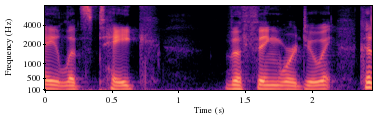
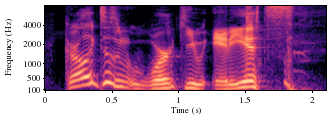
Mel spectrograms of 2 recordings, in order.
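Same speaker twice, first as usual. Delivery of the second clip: loud words spoken through laughter; 4 semitones higher, 6 dB louder than usual. Retelling a movie vampire's line to the Frog Brothers: imitating someone laughing. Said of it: "he just starts laughing".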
